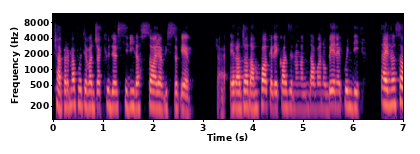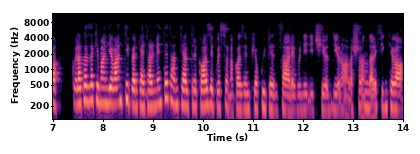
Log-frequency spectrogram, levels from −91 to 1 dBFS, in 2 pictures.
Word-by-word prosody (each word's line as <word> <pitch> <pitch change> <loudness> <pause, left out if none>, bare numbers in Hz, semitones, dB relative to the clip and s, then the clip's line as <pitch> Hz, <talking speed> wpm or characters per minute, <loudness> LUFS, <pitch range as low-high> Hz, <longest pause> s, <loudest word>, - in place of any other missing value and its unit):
cioè 190 -6 +1
per 195 0 +1
me 210 +1 +2
poteva 205 -2 0
già 190 0 -2
chiudersi 190 -1 -4
lì 195 +1 -4
la 180 -1 0
storia 185 -1 +2
visto 180 +1 -8
che, 160 -3 -2 0.4
cioè, 370 - -16
era 185 - +4
già 195 +1 +3
da 180 - +3
un 180 +1 -5
po' 205 +1 +5
che 190 - -2
le 185 0 +1
cose 190 +1 0
non 175 -1 -14
andavano 180 0 -5
bene, 195 -1 0
quindi 190 -2 -2 0.4
sai, 215 -3 +7
non 215 +1 +1
so, 215 -1 +3
quella 220 -1 +3
cosa 250 +1 +3
che 255 0 +1
mandi 230 -1 +1
avanti 230 +4 +3
perché 205 -2 +3
hai 190 - +3
talmente 215 +7 +1
tante 215 -5 0
altre 200 0 0
cose 205 +2 +2
questa 190 +1 -7
è - - -5
una 170 - -8
cosa 175 +1 -2
in 175 - -5
più 185 - -4
a - - -10
cui 190 0 -4
pensare, 170 -1 -1
quindi 170 +1 -11
dici: 170 +1 -9
"Oddio 170 0 -7
no, - - -5
lascialo 195 - -6
andare 190 - -2
finché 185 0 -5
va". 175 -1 +3
190 Hz, 235 wpm, -24 LUFS, 180-210 Hz, 0.4 s, sai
